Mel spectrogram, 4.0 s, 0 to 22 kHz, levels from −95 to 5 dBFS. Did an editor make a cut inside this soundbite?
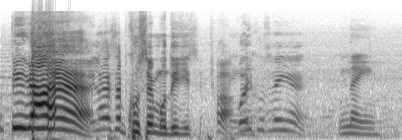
yes; 2 cuts; at 0.9 s, 2.2 s

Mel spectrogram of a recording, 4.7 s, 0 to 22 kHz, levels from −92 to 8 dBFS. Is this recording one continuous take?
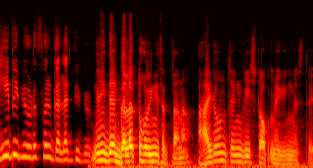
no; 1 cut; at 2.9 s

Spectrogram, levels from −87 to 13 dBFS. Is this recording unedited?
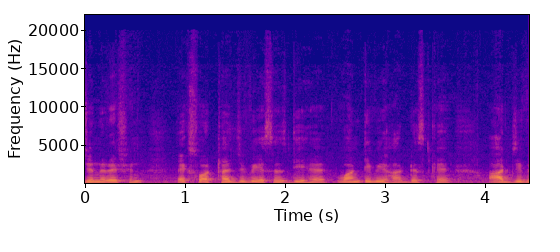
yes; 0 cuts

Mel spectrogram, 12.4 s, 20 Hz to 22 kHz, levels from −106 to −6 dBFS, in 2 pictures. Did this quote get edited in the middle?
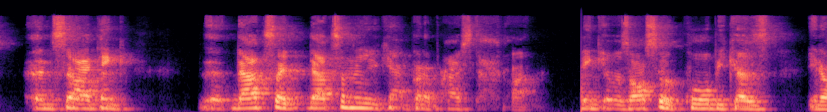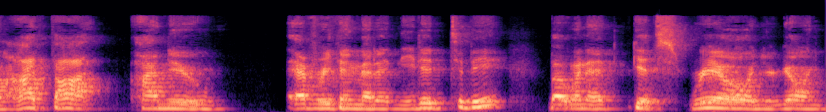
yes; 1 cut; at 4.4 s

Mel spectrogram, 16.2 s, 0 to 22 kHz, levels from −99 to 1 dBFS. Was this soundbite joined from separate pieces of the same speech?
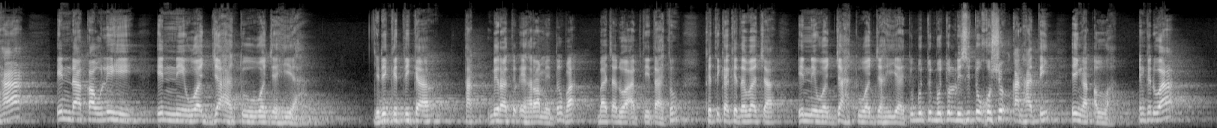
yes; 1 cut; at 15.2 s

